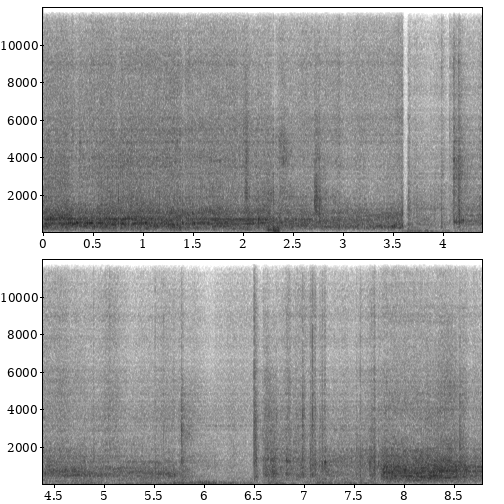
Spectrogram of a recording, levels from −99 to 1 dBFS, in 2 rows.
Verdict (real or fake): fake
